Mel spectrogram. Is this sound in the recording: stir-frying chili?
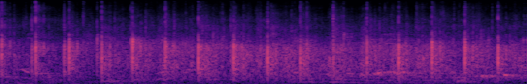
no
